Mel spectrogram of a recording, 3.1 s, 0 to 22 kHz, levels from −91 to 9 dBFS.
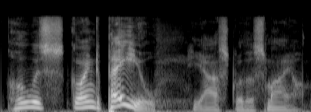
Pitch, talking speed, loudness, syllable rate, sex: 130 Hz, 210 wpm, -18 LUFS, 5.5 syllables/s, male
